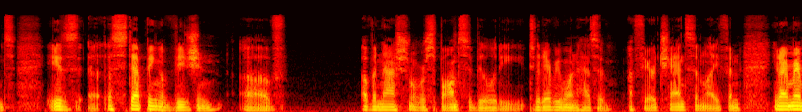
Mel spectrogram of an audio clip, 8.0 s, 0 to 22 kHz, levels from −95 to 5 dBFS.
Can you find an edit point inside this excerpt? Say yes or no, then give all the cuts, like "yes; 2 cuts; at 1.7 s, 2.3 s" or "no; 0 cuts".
yes; 2 cuts; at 1.6 s, 5.3 s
